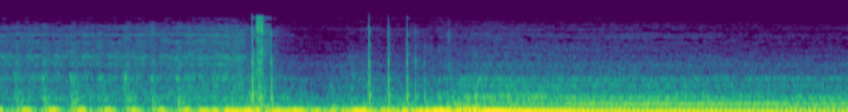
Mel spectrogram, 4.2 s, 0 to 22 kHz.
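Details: Chevy HHR, starting after sitting a few minutes, with new timing chain, plugs, coils, MAF, MAP, cam and crank sensors, fuel pump, evap solenoids and O2 sensors: starter churns over a second, clicks, then catches into a low rumble; hard start, long crank.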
